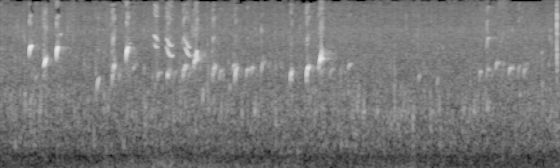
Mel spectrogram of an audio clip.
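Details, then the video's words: Goldfinch training song: several clear, ringing high notes mixed with short twitters, busy for about two and a half seconds, then trailing into soft background chatter. "The magic recipe to silence the goldfinch and make it sing"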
